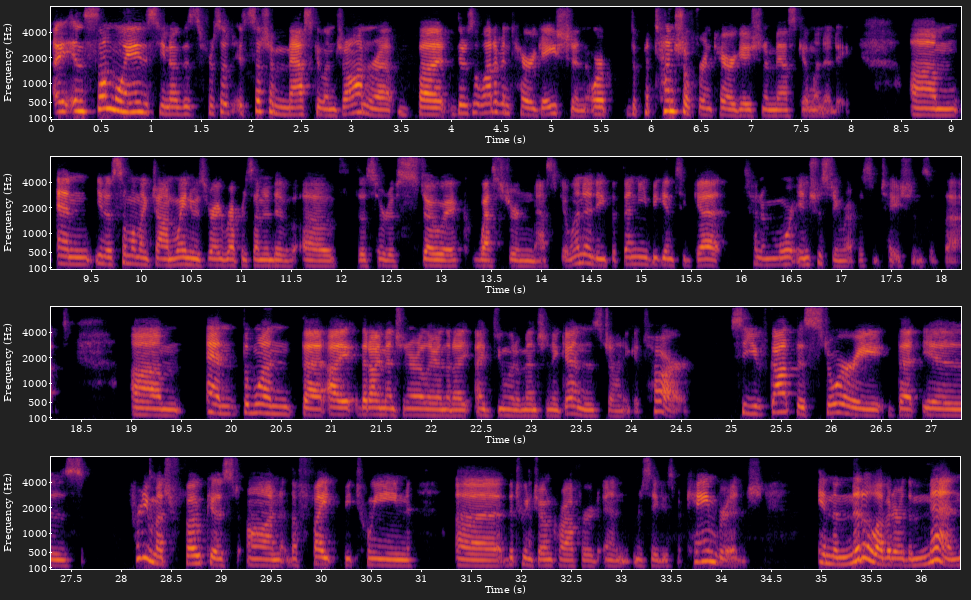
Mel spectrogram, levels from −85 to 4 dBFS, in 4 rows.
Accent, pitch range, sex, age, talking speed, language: American, 165-255 Hz, female, 30-49, 180 wpm, English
